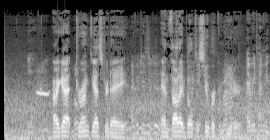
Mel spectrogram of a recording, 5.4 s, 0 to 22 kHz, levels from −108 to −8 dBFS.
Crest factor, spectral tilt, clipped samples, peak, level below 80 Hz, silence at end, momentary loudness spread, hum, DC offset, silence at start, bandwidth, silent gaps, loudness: 18 dB; -5 dB/octave; under 0.1%; 0 dBFS; -32 dBFS; 0 s; 12 LU; none; under 0.1%; 0.1 s; 16.5 kHz; none; -17 LUFS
